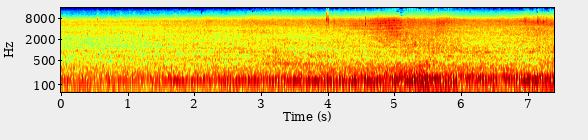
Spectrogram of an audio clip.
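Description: A low, steady engine hum that grows louder from about two seconds in.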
